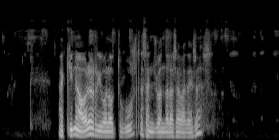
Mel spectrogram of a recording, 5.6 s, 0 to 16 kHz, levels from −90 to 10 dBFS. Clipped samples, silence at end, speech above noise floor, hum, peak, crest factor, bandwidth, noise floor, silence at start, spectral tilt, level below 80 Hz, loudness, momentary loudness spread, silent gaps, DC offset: under 0.1%; 1.4 s; 46 dB; none; -6 dBFS; 20 dB; 7.6 kHz; -69 dBFS; 1.15 s; -7 dB/octave; -70 dBFS; -23 LUFS; 13 LU; none; under 0.1%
